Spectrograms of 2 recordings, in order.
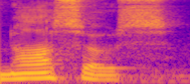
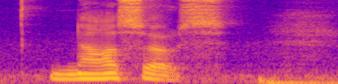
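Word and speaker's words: Knossos: many times to that and so this is pronounced nosos nosos and that is number one as we go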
